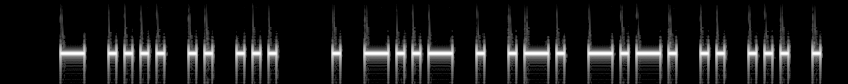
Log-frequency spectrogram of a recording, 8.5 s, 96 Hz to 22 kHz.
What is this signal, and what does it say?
Morse code, heard as a keyed tone, about 16 wpm, 700 Hz. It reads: THIS EXERCISE
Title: Sentences from Top 1000 Words - Review Part 4 - 15wpm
